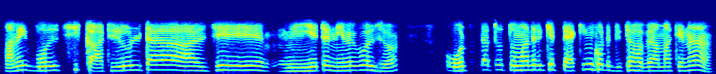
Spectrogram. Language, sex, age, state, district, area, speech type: Bengali, male, 18-30, West Bengal, Purba Medinipur, rural, conversation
